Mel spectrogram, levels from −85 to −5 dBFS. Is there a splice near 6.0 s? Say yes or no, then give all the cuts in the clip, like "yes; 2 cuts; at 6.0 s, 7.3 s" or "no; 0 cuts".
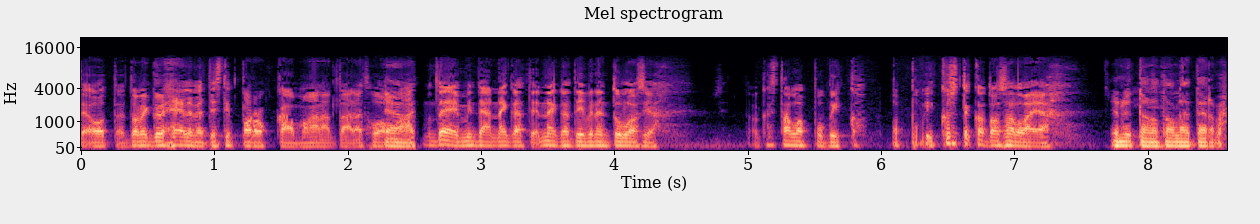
yes; 2 cuts; at 2.5 s, 6.0 s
